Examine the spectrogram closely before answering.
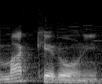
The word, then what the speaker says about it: maccheroni: You spend maccheroni.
